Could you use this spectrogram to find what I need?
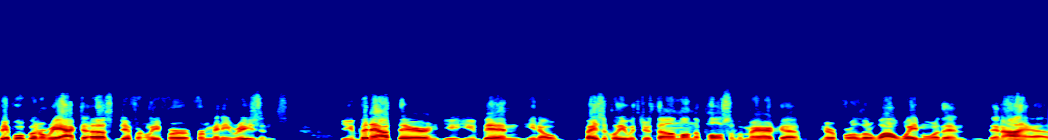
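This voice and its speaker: The speaker talks at a fairly quick pace with lively intonation in a Southern US accent. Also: man. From Texas. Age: 50s. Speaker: livestream panelist. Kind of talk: casual chat. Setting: in a car.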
